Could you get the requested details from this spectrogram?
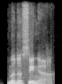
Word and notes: minnesinger: British English

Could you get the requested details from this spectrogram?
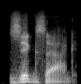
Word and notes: zigzag: American English

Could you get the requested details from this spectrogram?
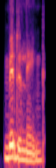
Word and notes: middling: Indian

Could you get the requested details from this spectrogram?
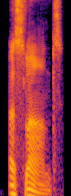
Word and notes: aslant: British English

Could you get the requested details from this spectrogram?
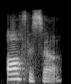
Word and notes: officer: Indian

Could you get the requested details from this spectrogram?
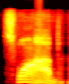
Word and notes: swob: American English

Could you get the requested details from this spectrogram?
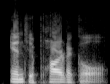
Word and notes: Antiparticle: American English

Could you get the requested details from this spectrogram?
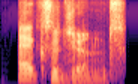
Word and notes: exigent: British English

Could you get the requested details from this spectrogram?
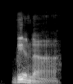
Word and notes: buna: British English

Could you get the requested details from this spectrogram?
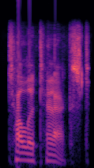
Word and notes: teletext: American English

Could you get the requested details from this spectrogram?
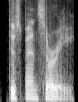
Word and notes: dispensary: American English

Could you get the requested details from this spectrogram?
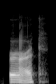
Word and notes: erk: American English

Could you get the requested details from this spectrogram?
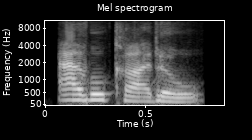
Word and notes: avocado: Indian

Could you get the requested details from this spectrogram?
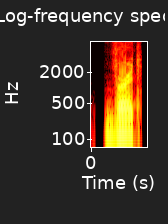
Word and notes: vert: American English

